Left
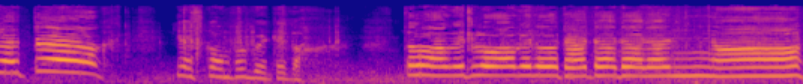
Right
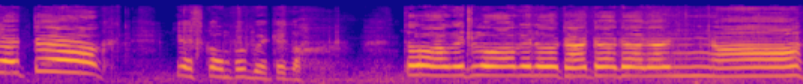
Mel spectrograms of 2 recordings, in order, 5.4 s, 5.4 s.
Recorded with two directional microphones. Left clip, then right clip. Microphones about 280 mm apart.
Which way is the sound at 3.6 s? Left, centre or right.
Centre.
